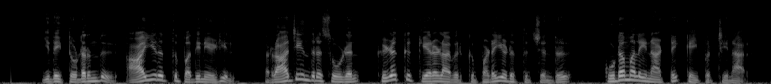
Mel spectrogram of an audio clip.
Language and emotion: Tamil, neutral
